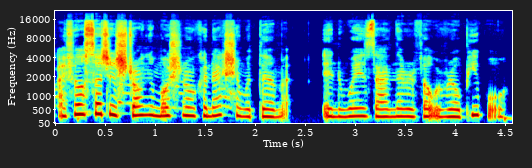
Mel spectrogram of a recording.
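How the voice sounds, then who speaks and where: A woman reads a shy, bookish teenage girl who stumbles over her words and apologizes. The voice is soft and hesitant, a touch high, recorded close and dry. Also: steady tone, a little fast, dry recording. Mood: earnest. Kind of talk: reading game dialogue aloud.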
